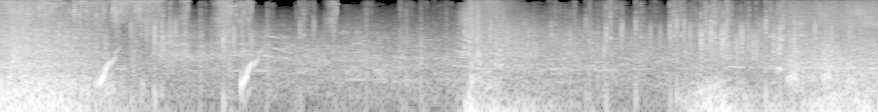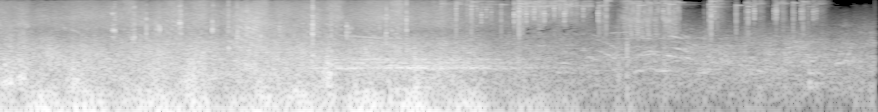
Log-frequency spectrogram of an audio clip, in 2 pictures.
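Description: Coins jingle as they scatter.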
